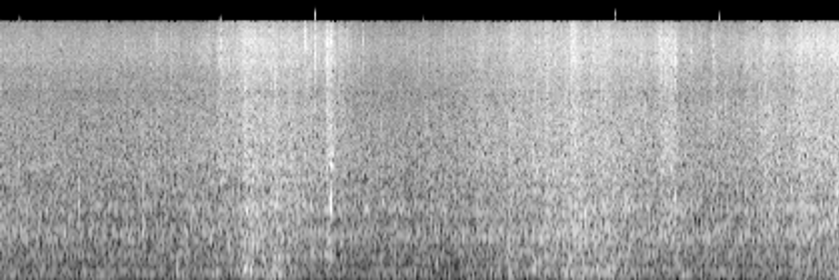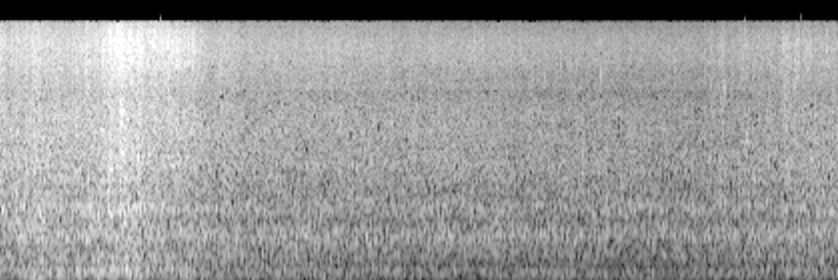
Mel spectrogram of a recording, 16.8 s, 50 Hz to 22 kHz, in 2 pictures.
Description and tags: Taken with Zoom H2N, the beaches of Cyprus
